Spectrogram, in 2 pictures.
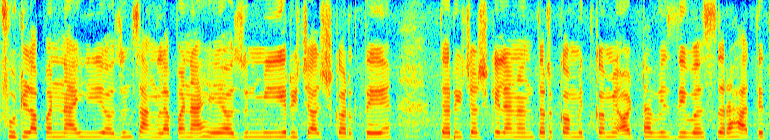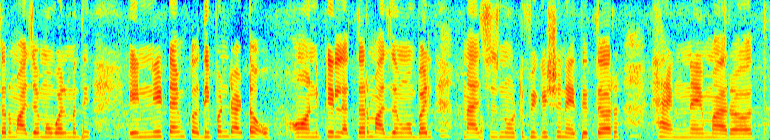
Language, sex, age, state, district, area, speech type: Marathi, female, 30-45, Maharashtra, Wardha, rural, spontaneous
